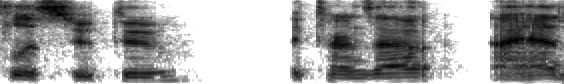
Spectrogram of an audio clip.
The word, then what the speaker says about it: Lesotho: okay it's like Lesotho right uh yeah that's pronounced Lesotho it turns out I had like a friend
